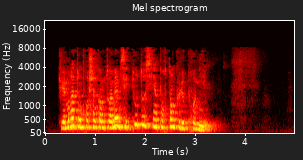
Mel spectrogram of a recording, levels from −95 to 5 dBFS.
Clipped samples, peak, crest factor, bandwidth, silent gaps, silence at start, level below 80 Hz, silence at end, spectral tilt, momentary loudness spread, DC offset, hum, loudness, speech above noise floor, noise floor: under 0.1%; -10 dBFS; 18 dB; 8.6 kHz; none; 0.3 s; -68 dBFS; 1.6 s; -6.5 dB/octave; 6 LU; under 0.1%; none; -26 LUFS; 51 dB; -75 dBFS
